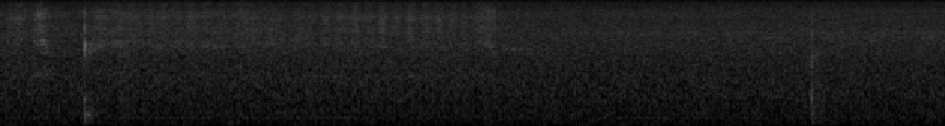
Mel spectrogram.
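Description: Stylus tip rubbing across the iPad Pro's glass screen in soft brush strokes, faint and steady, with a light tap about half a second in and another near the end.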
